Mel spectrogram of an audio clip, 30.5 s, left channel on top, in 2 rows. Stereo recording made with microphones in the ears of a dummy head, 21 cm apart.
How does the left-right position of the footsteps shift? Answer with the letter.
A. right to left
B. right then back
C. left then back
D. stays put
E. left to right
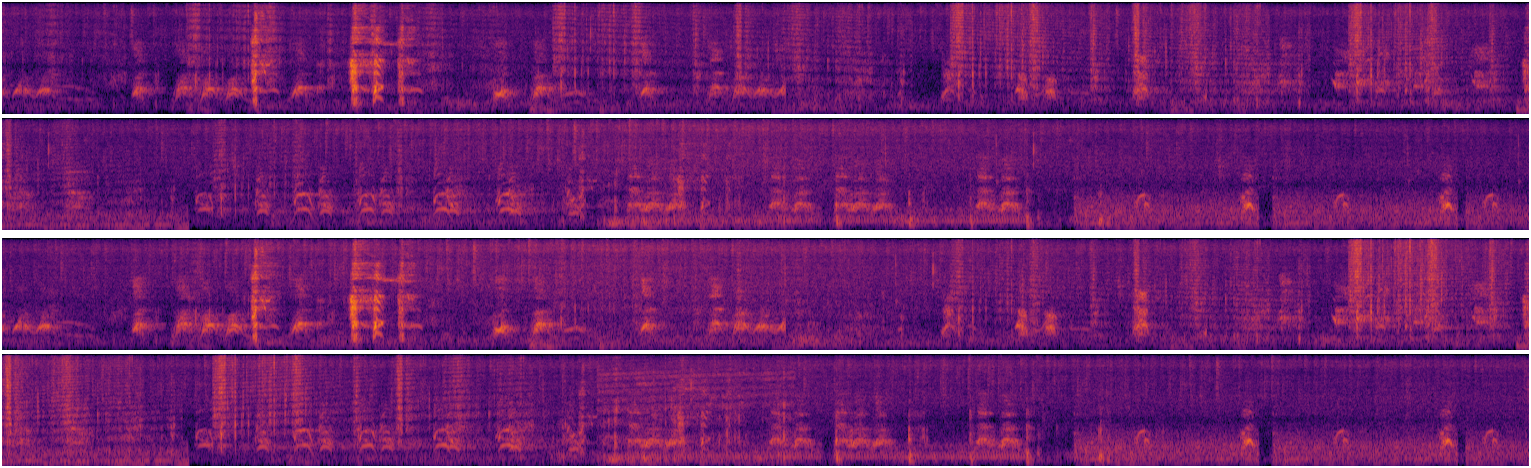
E.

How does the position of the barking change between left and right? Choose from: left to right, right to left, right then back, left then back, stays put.
right to left.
